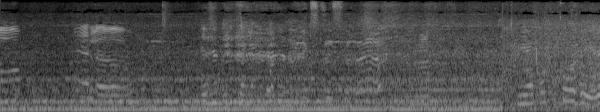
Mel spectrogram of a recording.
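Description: Vehicle engine running with a steady low drone, heard from inside the passenger compartment, that ends abruptly about five seconds in, with faint voices underneath.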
